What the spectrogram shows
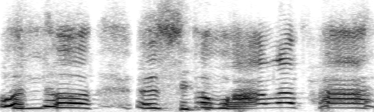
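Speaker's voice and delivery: tearful, high, drawn-out sobbing cry. Retelling a school story, imitating girls in the corner: imitating crying girls. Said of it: "girls in the corner of the room crying like".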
